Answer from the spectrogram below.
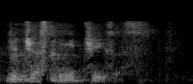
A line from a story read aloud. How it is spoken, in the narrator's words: in our sighing, be led to say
